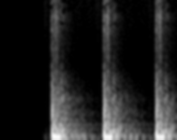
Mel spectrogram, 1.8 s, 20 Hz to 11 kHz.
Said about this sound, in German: Am 9. Oktober klopft es an Bleis Kabinentür.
